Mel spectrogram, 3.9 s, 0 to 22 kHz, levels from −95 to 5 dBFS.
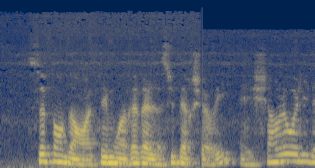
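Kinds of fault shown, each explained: Input switched to a poorer device: at 2.5 s, after a 20 ms gap, the speech turns duller and about 5 dB quieter, likely from a lesser microphone. The spectrogram loses everything above 10.5 kHz and gains a faint noise floor; the waveform goes flat briefly, then peaks shrink.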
